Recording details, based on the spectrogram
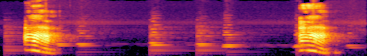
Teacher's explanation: The last one, the fourth tone. The fourth tone is a high falling tone represented by this tone mark.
